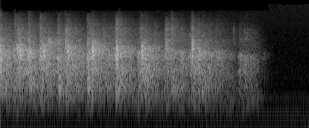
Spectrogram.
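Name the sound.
applause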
